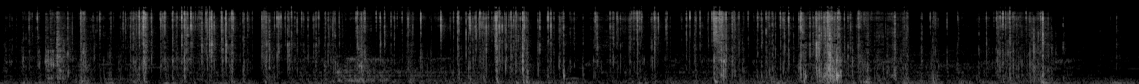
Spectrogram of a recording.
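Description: Foil Yu-Gi-Oh booster pack wrapper being torn open and crinkled: a dense run of crackling and rustling that stops about a second before the end.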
